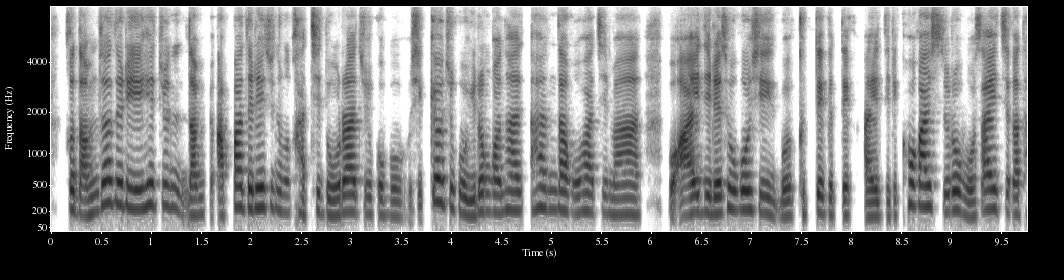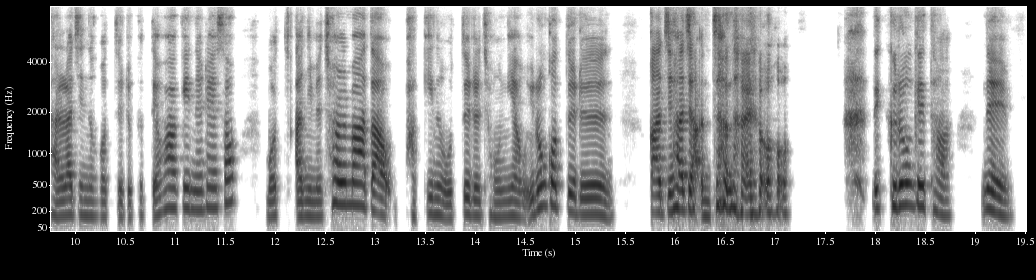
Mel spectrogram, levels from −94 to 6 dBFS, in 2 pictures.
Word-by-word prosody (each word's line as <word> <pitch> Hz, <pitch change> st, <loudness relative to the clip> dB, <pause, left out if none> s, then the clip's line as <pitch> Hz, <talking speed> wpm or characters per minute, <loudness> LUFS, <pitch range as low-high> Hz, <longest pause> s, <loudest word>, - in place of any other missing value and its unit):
그 220 Hz, -, +2 dB
남자들이 230 Hz, -, +2 dB
해주는 255 Hz, -5 st, -4 dB
남 165 Hz, +1 st, +1 dB
아빠들이 235 Hz, -1 st, +3 dB
해 -, -, +5 dB
주는 230 Hz, -3 st, -6 dB
거 185 Hz, -, -6 dB
같이 205 Hz, +2 st, -3 dB
놀아주고 175 Hz, 0 st, 0 dB
뭐 150 Hz, -2 st, -8 dB
씻겨주고 220 Hz, -, 0 dB
이런 195 Hz, +5 st, -1 dB
건 190 Hz, +1 st, 0 dB
한 210 Hz, -1 st, +1 dB
한다고 215 Hz, -4 st, -1 dB
하지만 175 Hz, -4 st, -2 dB, 0.3 s
뭐 -, -, 0 dB
아이들의 180 Hz, +2 st, +5 dB
속옷이 215 Hz, -6 st, 0 dB
뭐 150 Hz, +1 st, -1 dB
그때그때 165 Hz, -1 st, -3 dB
아이들이 150 Hz, +1 st, -2 dB
커갈수록 245 Hz, -4 st, +2 dB
뭐 145 Hz, -1 st, -2 dB
사이즈가 200 Hz, 0 st, 0 dB
달라지는 160 Hz, -1 st, -4 dB
것들을 150 Hz, -1 st, -10 dB
그때 165 Hz, 0 st, -7 dB
확인을 230 Hz, -1 st, -2 dB
해서 260 Hz, +6 st, -2 dB, 0.3 s
뭐 150 Hz, +1 st, -4 dB, 0.2 s
아니면 150 Hz, +1 st, -2 dB
철마다 270 Hz, -2 st, +5 dB, 0.2 s
바뀌는 170 Hz, -2 st, -7 dB
옷들을 155 Hz, +4 st, -4 dB
정리하고 150 Hz, -1 st, -5 dB
이런 235 Hz, +3 st, +1 dB
것들은 170 Hz, -, +1 dB, 0.4 s
까지 185 Hz, +1 st, +3 dB
하지 215 Hz, -2 st, +6 dB
않잖아요. 175 Hz, +2 st, +3 dB, 1.2 s
근데 220 Hz, +1 st, -2 dB
그런 255 Hz, +1 st, +4 dB
게 255 Hz, -1 st, +4 dB
다 175 Hz, -10 st, -6 dB, 0.3 s
네. 180 Hz, -8 st, +2 dB
190 Hz, 355 characters per minute, -17 LUFS, 160-230 Hz, 1.2 s, 하지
